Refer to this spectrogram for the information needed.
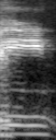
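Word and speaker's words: jeen-yuhs: Genius. – Right? Genius. Yeah. So it's Genius, but it's a play. It's like it's the phonetic. Like the play on how to say it.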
